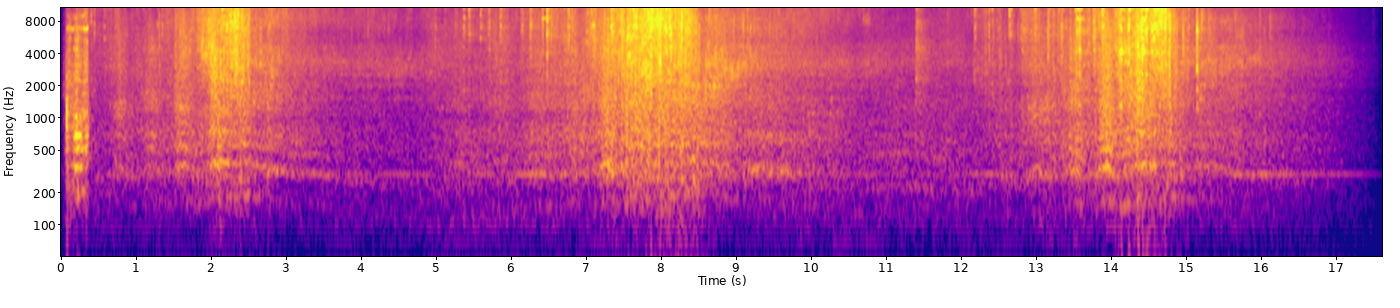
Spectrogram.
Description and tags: BMX, Indoor, Pass By, Mono, Variation B, Crackling Bike
This pack is rather LQ, background noise and other mistakes are present.
Get brand new, high resolution BMX sounds here:
Gear used: analog tape recorder Nagra IV + Sennheiser ME 66 microphone.
Recorded for the Projection student movie, 2014, Zlin, CZ.
bicycle, bike, bmx, extreme, ride, riding, sport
